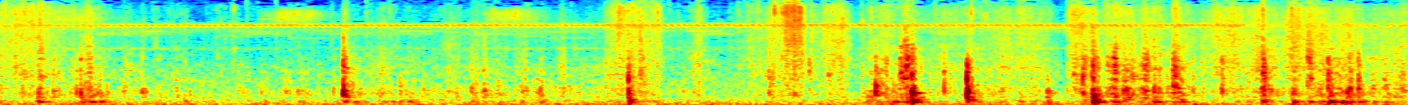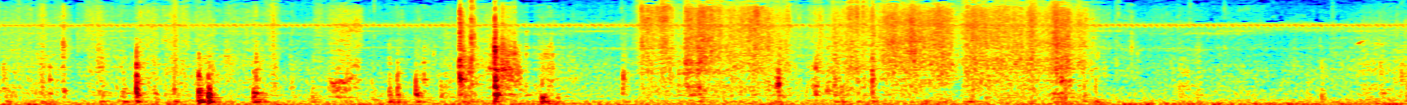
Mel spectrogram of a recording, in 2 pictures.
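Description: Plastic bag rustling and crinkling as a parcel is unwrapped by hand, with small clicks and taps from handling a box; the busiest rustling comes a few seconds before the end. A steady high insect tone runs underneath.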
